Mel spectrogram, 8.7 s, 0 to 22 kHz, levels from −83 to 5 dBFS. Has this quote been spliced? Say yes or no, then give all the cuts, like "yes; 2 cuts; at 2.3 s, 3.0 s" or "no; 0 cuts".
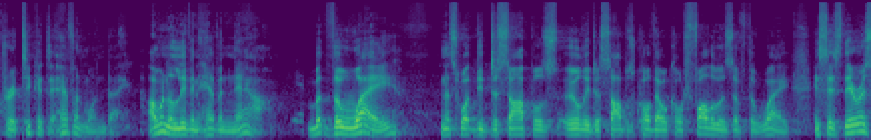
yes; 2 cuts; at 1.4 s, 3.0 s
